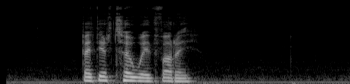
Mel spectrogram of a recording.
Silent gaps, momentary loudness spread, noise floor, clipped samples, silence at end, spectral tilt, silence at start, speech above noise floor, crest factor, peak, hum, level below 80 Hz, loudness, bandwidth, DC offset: none; 8 LU; -49 dBFS; under 0.1%; 0.55 s; -6.5 dB/octave; 0.15 s; 25 dB; 20 dB; -8 dBFS; none; -54 dBFS; -25 LUFS; 16 kHz; under 0.1%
